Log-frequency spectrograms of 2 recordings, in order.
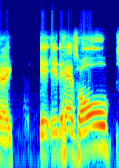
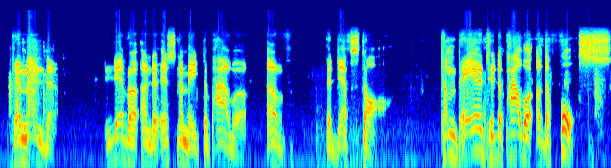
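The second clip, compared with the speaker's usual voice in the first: dropped low, nasal villain voice; 5 semitones lower, 3 dB quieter than usual. Answering a challenge to show he can sound like Darth Vader: Darth Vader voice. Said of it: "You don't have that James Earl Jones voice".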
